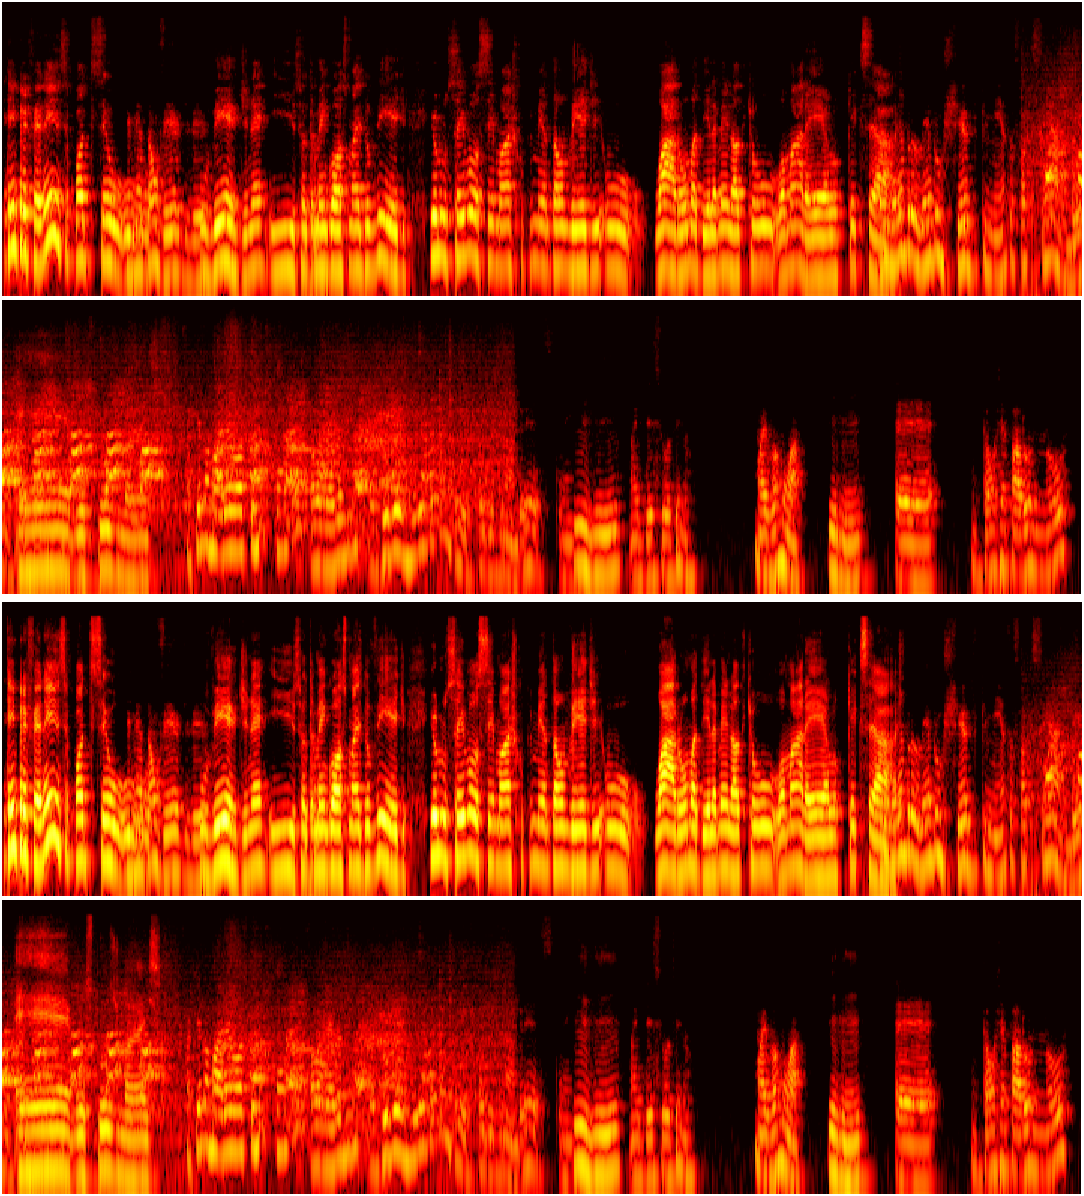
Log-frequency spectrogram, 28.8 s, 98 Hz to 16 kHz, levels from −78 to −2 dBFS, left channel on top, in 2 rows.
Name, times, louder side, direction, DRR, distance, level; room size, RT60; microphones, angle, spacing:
voice 1, 0.0-1.9 2.6-11.9 14.6-16.5 22.0-22.6 25.4-25.9, right 5 dB, 75° right, 0.6 m, -24 dB
voice 2, 1.6-2.8 4.0-4.3 11.7-15.7 16.8-22.1 22.7-23.6 24.4-25.0 26.3-26.8 27.3-28.6, equal, 20° right, 1.6 m, -33 dB
sound 1, 13.6-21.2, left 2 dB, 15° left, 3.6 m, -34 dB
12.0 x 8.4 x 2.5 m
head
